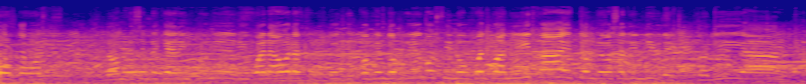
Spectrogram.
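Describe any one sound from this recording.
A crowd of young women chants loudly together outdoors.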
